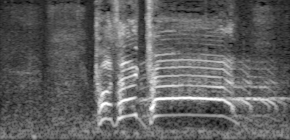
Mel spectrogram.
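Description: A man shouts loudly and with strain, close by.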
